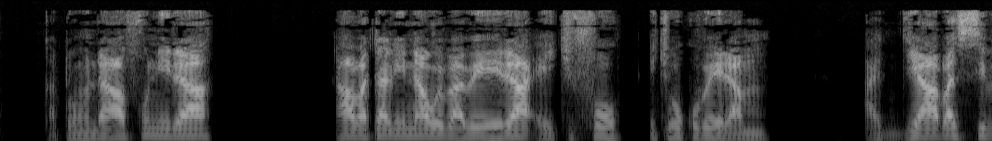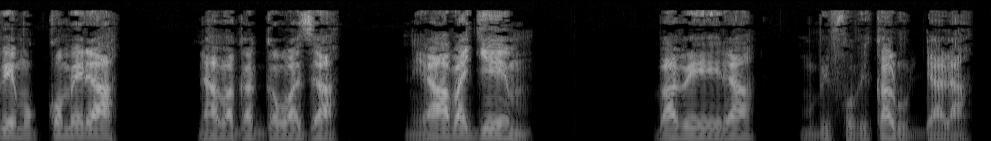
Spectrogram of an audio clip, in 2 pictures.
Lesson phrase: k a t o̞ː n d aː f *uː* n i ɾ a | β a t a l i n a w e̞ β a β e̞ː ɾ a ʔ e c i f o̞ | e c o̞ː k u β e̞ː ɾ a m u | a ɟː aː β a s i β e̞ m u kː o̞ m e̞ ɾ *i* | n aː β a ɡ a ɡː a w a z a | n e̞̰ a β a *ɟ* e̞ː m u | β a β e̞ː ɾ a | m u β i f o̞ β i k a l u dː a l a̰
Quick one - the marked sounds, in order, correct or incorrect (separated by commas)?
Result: incorrect, incorrect, correct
